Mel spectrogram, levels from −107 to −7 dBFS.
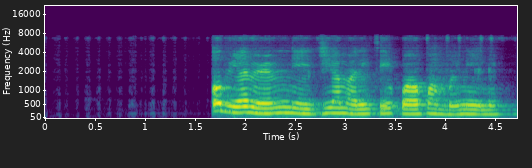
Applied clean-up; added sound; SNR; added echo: none; none; none; reverberation time 0.5 s.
